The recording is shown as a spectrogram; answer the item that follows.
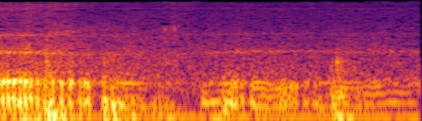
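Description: A man's low, drawn-out hesitation 'euh' trailing off about half a second in, then a quiet pause with faint room tone.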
